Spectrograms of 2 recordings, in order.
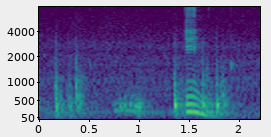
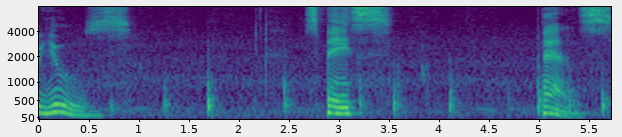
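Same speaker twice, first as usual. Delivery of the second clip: slow dictation; much slower than usual. Shown as a demonstration. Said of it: "هكتب الجملة زي ما هي".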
